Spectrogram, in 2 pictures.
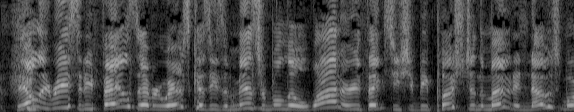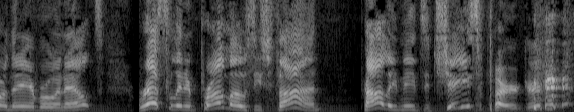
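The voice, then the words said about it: Imitates another person's voice. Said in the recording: “almost spot on Jim Cornette accent.”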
